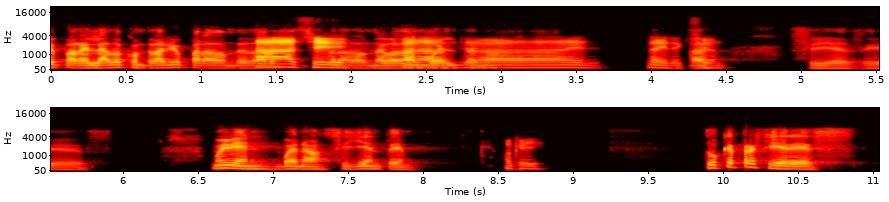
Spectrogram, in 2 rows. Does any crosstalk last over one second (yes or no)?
yes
